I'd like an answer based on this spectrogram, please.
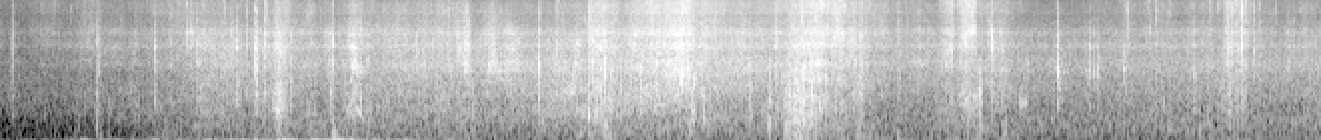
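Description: Footsteps and the rustle of clothing and gear, then a loaded hunting backpack dropped onto the ground about four seconds in, followed by a few lighter knocks.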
